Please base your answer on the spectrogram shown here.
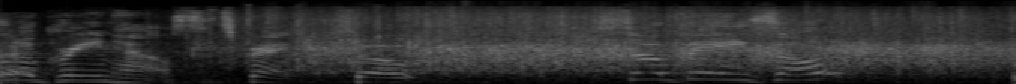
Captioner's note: clapping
